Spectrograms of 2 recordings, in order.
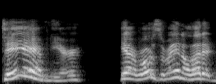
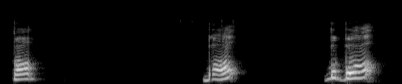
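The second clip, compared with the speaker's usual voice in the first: each "ball" clucked like a hen. Commenting on a string of balls in a game, sounding like a chicken. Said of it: "Sound like a chicken".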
